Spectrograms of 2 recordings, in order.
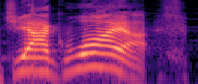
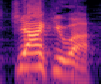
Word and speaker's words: Jaguar: This car was known as the Jaguar or as Americans butcher the English language and call it Jaguar. But actually, it's a British company, British car, so it's Jaguar.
